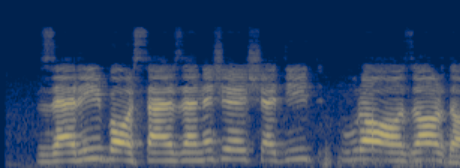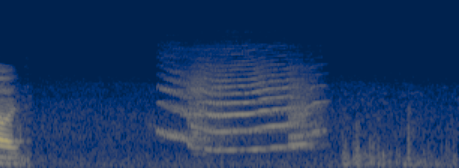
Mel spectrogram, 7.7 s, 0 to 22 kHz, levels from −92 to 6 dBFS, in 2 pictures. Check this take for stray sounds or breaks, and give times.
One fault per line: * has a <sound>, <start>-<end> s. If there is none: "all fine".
* has a squeak, 5.1-6.6 s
